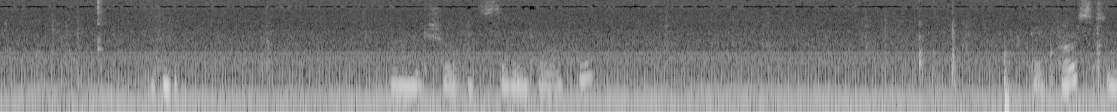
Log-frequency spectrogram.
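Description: Small plastic parts of a sewing machine click softly as they are handled.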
